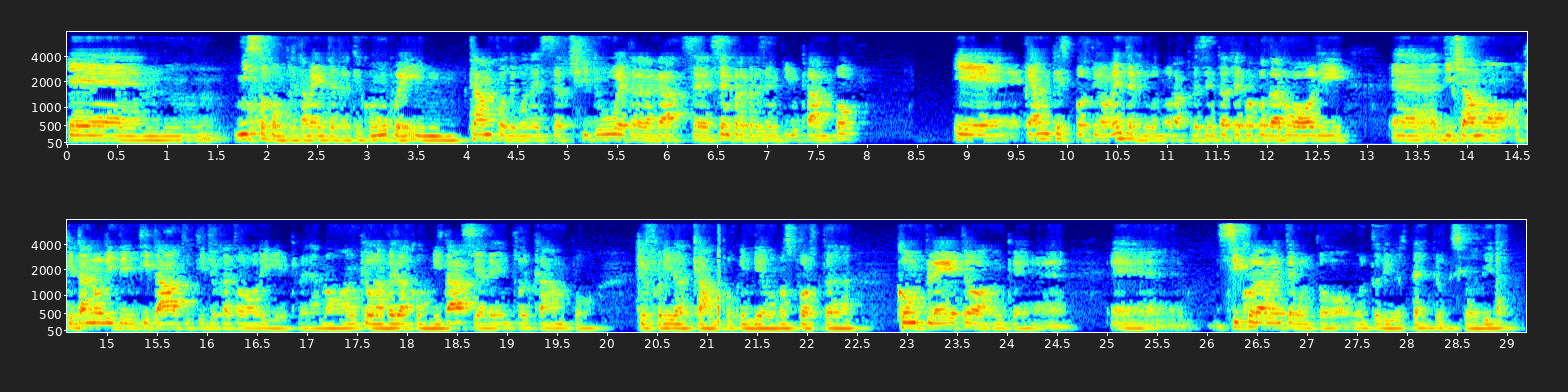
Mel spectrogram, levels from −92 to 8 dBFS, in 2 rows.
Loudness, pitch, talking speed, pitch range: -19 LUFS, 115 Hz, 130 wpm, 110-125 Hz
